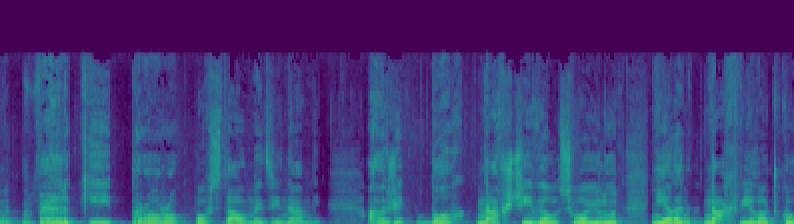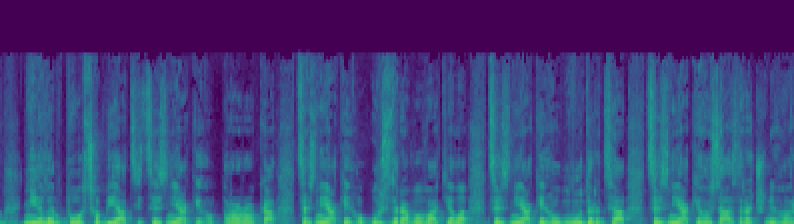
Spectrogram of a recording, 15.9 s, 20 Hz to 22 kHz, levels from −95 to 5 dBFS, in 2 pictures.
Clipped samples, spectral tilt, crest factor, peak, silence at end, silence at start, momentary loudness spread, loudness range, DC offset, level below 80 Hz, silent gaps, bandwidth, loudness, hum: under 0.1%; -6 dB/octave; 20 dB; -6 dBFS; 0 s; 0 s; 6 LU; 4 LU; under 0.1%; -56 dBFS; none; 17 kHz; -27 LUFS; none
